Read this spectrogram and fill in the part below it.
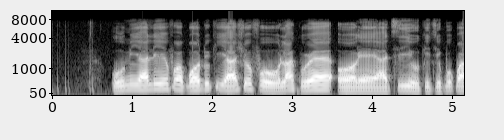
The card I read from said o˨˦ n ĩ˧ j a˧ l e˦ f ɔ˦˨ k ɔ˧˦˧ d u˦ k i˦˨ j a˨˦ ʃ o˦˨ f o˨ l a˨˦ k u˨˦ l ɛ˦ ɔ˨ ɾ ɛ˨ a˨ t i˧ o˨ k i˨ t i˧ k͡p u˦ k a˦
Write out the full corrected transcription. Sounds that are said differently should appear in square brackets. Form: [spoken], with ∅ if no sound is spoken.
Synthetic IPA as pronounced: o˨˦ [m] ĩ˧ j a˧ l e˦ f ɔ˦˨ [k͡p] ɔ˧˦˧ d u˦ k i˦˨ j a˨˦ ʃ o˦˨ f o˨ l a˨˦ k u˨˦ [ɾ] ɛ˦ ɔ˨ ɾ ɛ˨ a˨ t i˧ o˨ k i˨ t i˧ k͡p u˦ [k͡p] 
